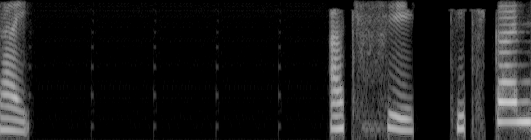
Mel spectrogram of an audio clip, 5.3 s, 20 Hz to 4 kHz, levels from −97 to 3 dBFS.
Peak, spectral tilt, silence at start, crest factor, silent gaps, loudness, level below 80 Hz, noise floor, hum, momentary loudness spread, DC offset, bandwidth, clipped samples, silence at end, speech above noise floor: -14 dBFS; -4 dB/octave; 0 s; 18 dB; 4.22-4.48 s, 4.86-4.91 s; -29 LUFS; -72 dBFS; -84 dBFS; none; 17 LU; under 0.1%; 4 kHz; under 0.1%; 0 s; 57 dB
